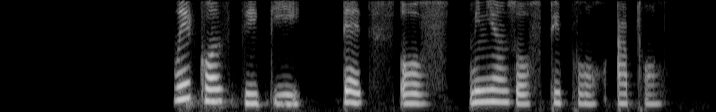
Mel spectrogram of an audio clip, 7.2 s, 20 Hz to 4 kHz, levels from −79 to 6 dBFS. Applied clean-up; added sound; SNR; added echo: neural mask model DeepFilterNet 3.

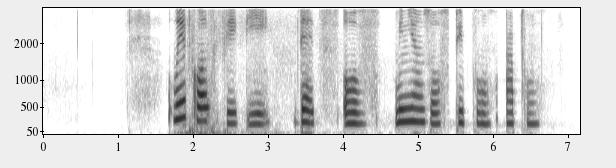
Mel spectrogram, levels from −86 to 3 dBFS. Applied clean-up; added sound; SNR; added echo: neural separator model SepFormer WHAM!.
